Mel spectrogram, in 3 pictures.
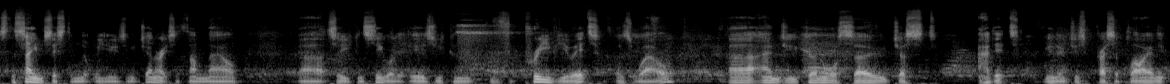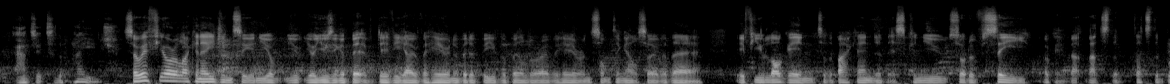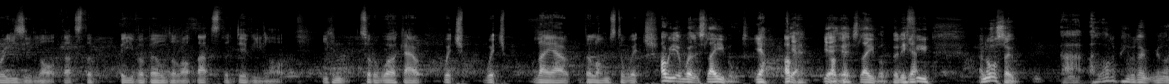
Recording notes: WordCamp Europe Live interview. My task was to find a place to record interviews with some of the 3,000 attendees. The chats were impromptu and recorded in one take. We made all of the recordings in one of the main thoroughfares at the event, and at times there were hundreds of people milling about in the background. You’re going to hear our guests as well as the hum of the interactions taking place around us.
